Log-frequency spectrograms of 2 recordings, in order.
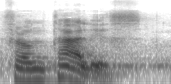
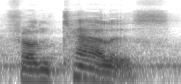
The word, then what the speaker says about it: frontalis: En latín sería frontalis. En inglés sería frontalis. Porque no le sale, obviamente, igual la pronunciación en el latín a los que hablan el idioma inglés.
